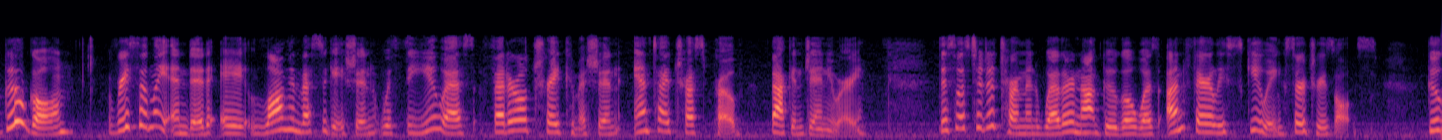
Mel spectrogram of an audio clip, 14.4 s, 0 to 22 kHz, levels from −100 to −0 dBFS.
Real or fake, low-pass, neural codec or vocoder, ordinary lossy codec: real; 7.2 kHz; none; Opus, 24 kbps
